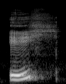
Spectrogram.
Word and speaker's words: ich: in the first case this letter combination sounds simply like the h in the word huge here we have the example of the word ich which means i in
